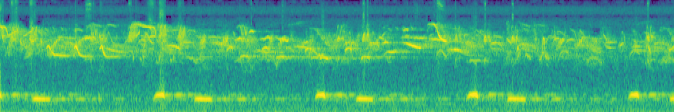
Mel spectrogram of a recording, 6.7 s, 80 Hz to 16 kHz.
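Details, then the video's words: Birds singing in a forest in the morning, recorded 2 June 2023. Many overlapping high chirps, warbles and whistled trills form a continuous chorus, and a lower, short note repeats about every second and a half. "Утреннее пение птиц"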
